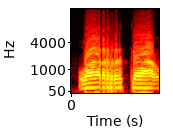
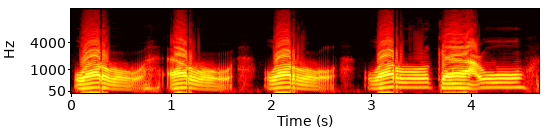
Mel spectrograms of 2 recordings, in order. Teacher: sini ada huruf ro yang ditandai dengan warna biru tebal menakan huruf rnya dibaca dengan ro tafkim yaitu ro yang tebal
